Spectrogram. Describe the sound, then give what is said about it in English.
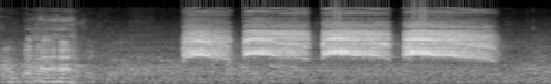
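A brief voice, then a stainless steel predator call is blown in four loud, harsh squealing blasts, mimicking a distressed rabbit's screams with short pauses between each. “So yeah, the, the sta- what we call the SS, it's a stainless steel cooler. It sounds a bit like this.”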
